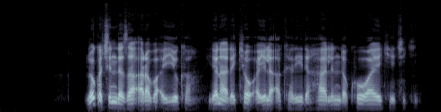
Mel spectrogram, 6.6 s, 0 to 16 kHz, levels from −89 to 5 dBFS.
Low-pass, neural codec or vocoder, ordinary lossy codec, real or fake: 14.4 kHz; none; none; real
